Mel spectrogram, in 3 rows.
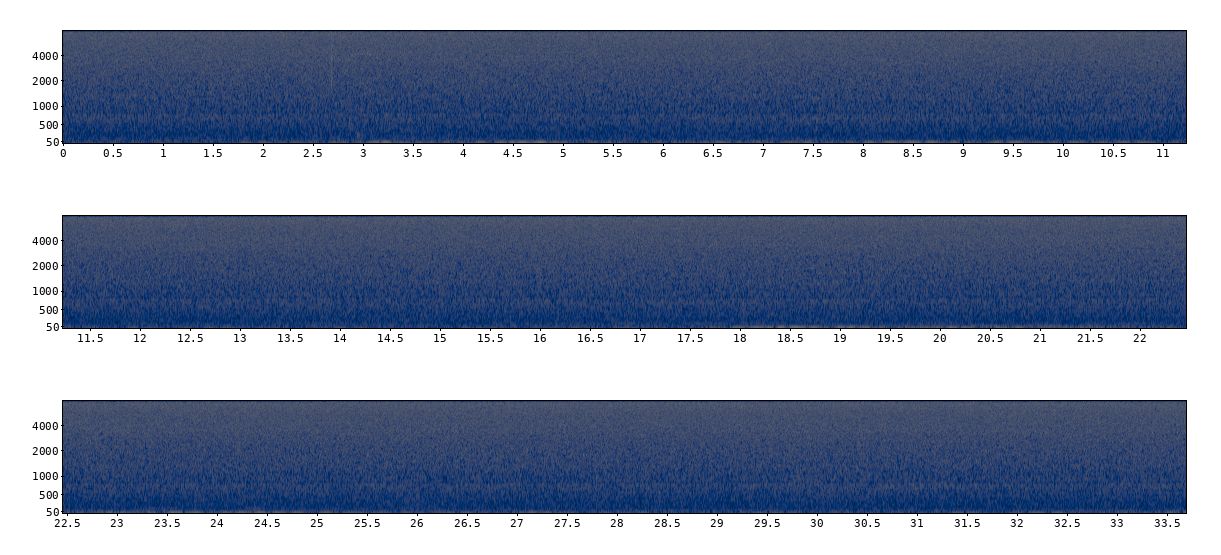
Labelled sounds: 2.9	3.1	Pacific white-sided dolphin, 4.1 to 4.3 kHz

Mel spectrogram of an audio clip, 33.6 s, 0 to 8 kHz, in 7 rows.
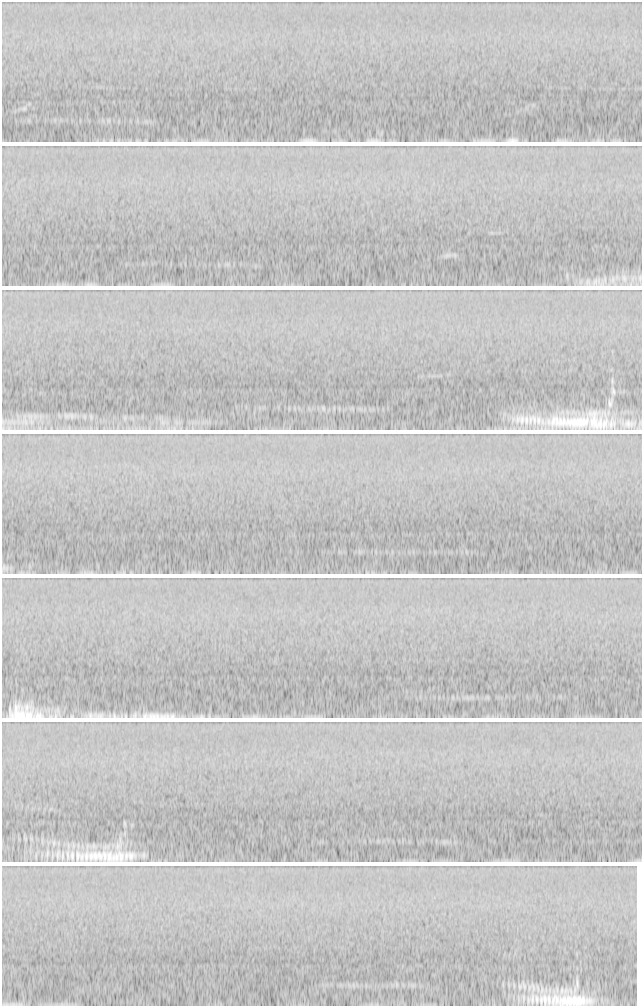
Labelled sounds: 12.7	13.0	humpback whale, 1.1 to 1.2 kHz

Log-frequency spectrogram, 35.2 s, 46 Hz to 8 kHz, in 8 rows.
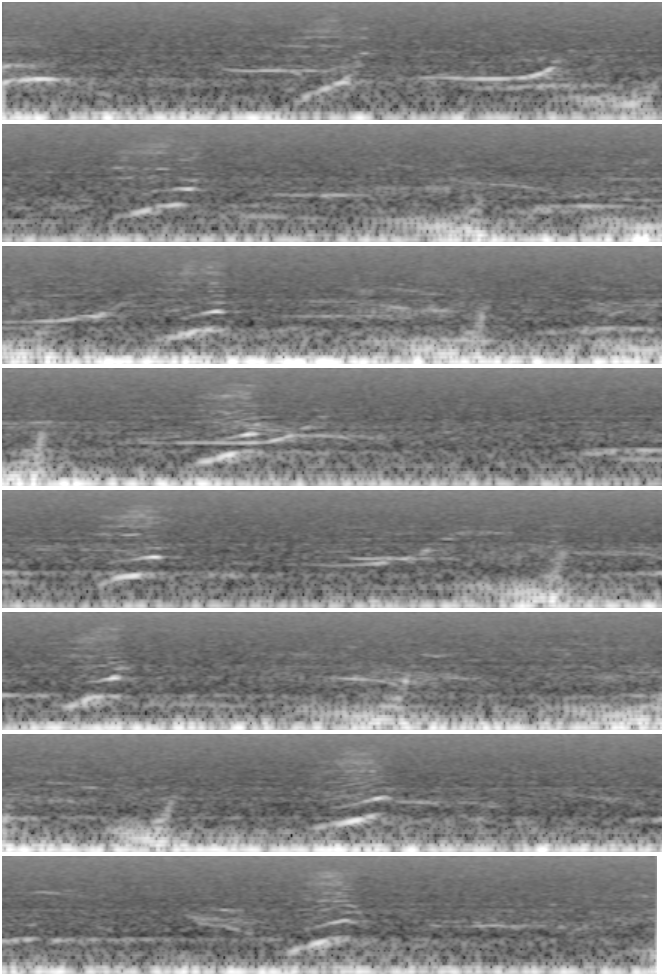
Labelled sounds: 1.8	2.3	humpback whale, 1.1 to 2.3 kHz
20.6	21.0	humpback whale, 1.1 to 1.3 kHz
31.0	31.2	humpback whale, 1.5 to 1.7 kHz

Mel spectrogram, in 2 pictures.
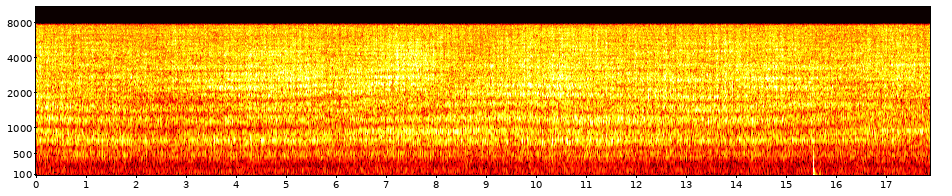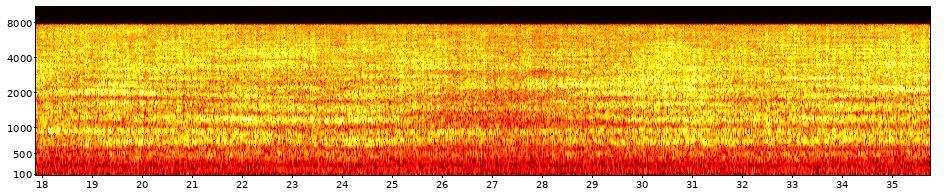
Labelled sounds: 21.1	21.4	vessel noise, 1.8 to 1.9 kHz
22.0	22.3	vessel noise, 4.6 to 4.9 kHz

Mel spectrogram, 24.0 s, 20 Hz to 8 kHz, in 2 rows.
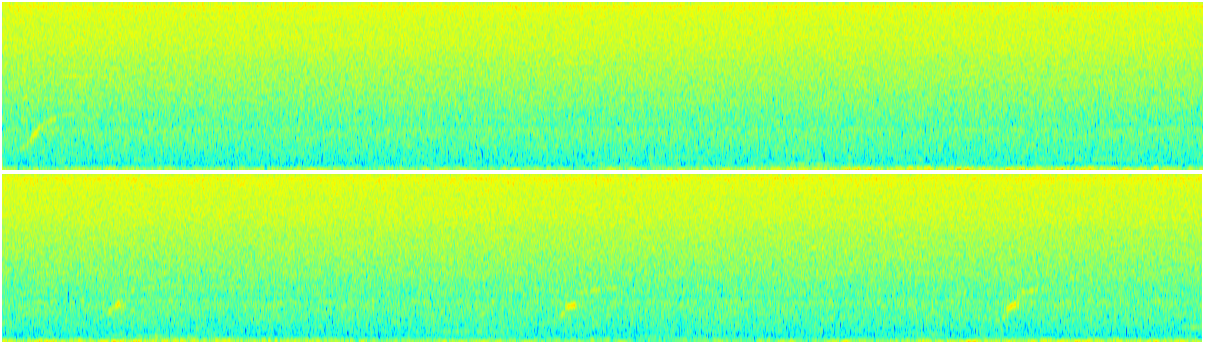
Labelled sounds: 22.2	22.4	humpback whale, 0.80 to 1.0 kHz

